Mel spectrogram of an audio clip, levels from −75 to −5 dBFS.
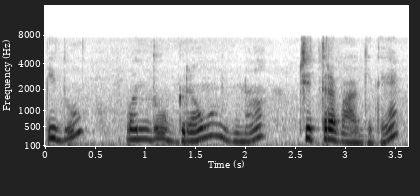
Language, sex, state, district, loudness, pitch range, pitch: Kannada, female, Karnataka, Bangalore, -19 LUFS, 190-240 Hz, 220 Hz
